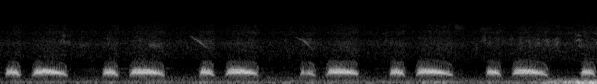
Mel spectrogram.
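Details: Spotted dove giving its cooing in the style called đồng tiểu liên: low, mellow hoots in quick pairs, a short note followed by a longer one, about once per second in a steady run, with quiet background hiss.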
